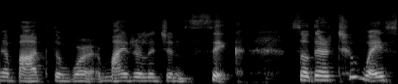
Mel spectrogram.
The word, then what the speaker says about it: Sikh: So if you pronounce it, think of it as S-I-C-K, but with an H at the end, Sikh, right?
